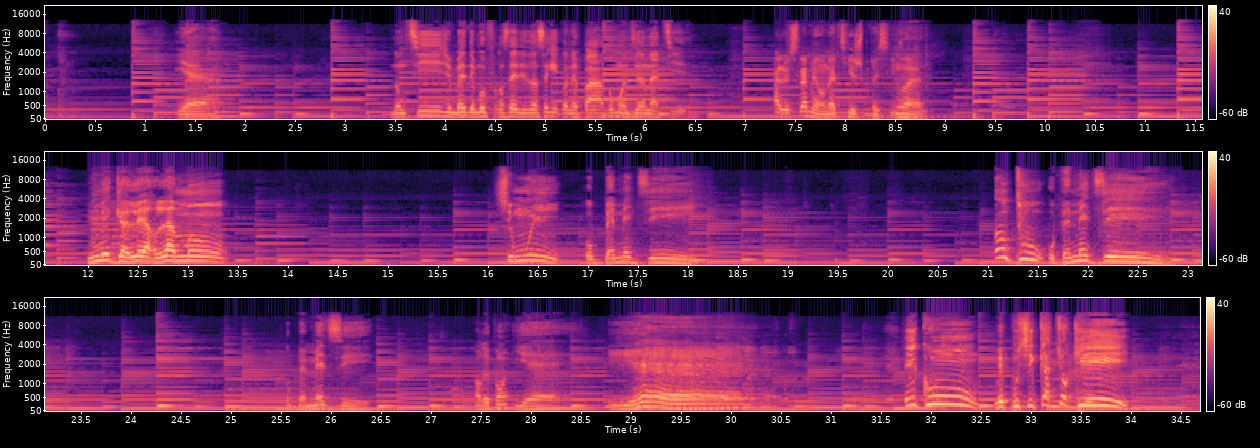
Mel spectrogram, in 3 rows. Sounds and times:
Music: 0.0 - 34.6
Speech: 21.1 - 22.8, 31.8 - 34.0.

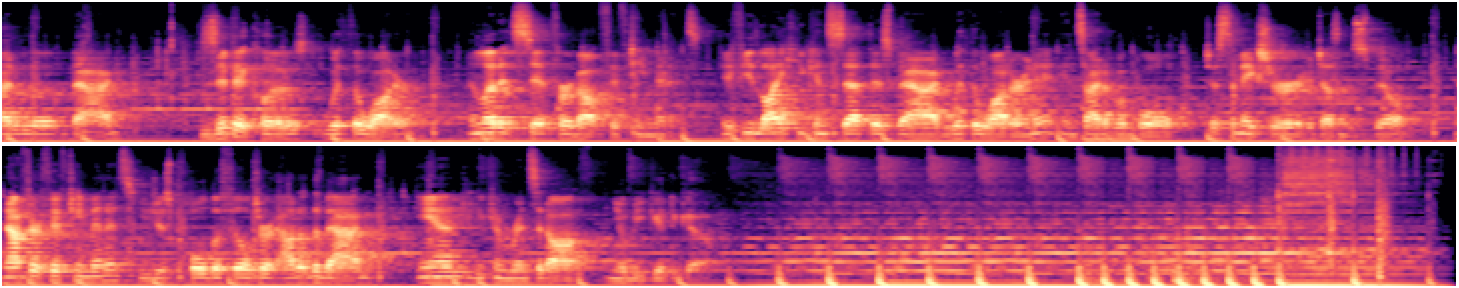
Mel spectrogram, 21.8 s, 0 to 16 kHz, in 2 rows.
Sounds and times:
Speech: 0.0 - 0.9, 1.5 - 16.3
Music: 0.0 - 21.8.

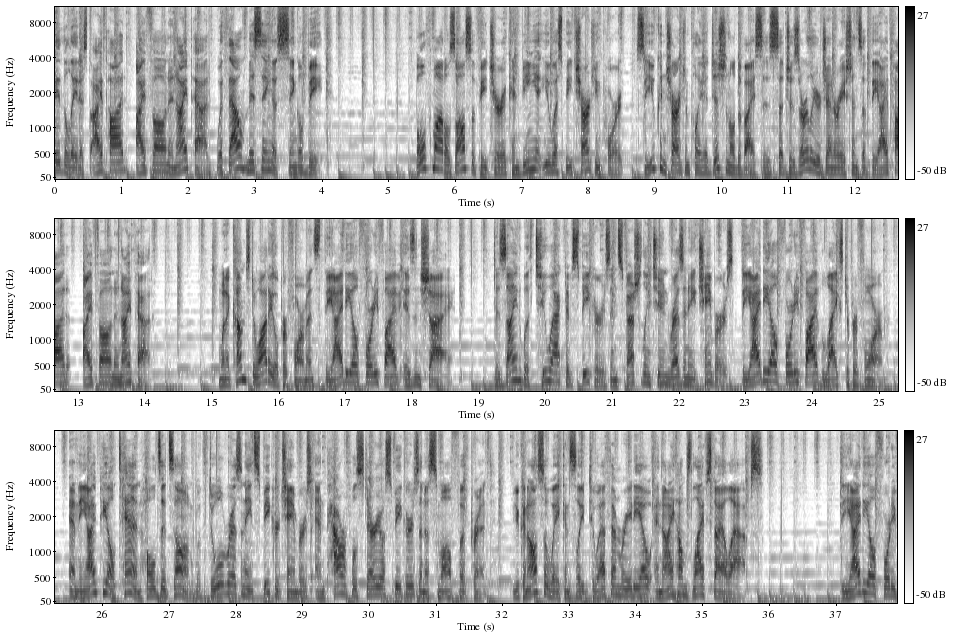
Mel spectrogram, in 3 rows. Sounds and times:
Speech: 0.0 - 4.2, 5.4 - 14.1, 15.1 - 18.6, 19.2 - 35.9, 37.1 - 37.9
Music: 0.0 - 37.9.

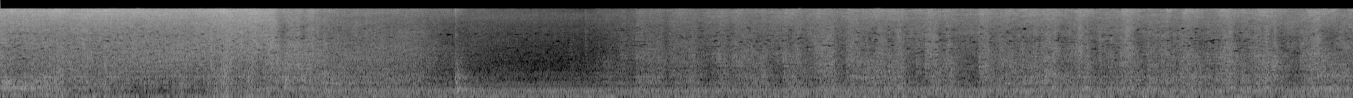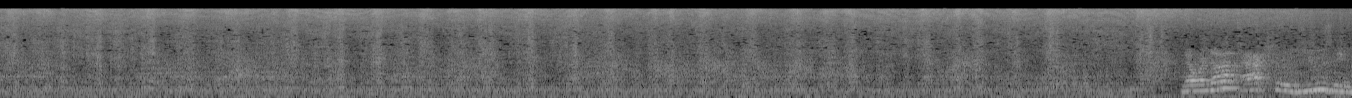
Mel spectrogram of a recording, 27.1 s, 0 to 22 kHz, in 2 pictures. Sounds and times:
Spray: 0.0 - 4.7, 6.0 - 27.0.

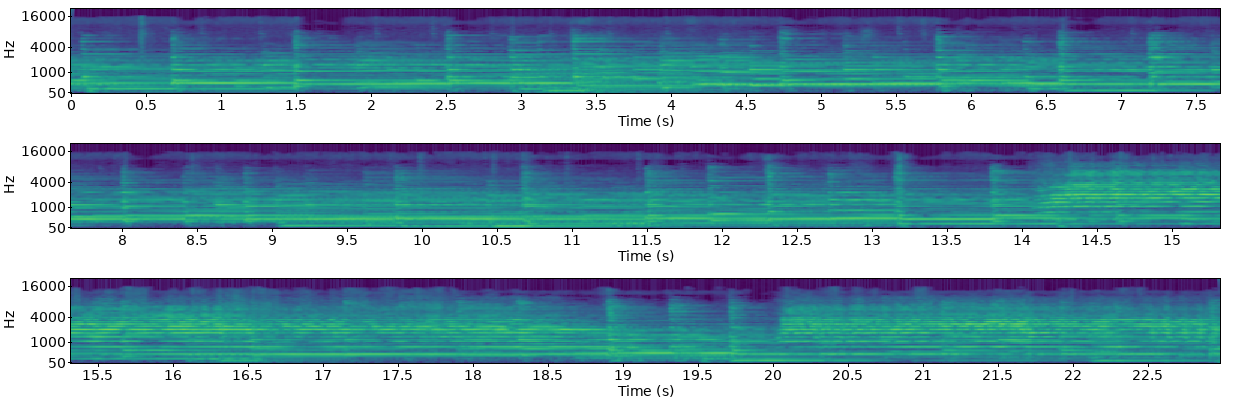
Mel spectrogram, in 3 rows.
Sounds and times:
Music: 0.0 - 22.9.

